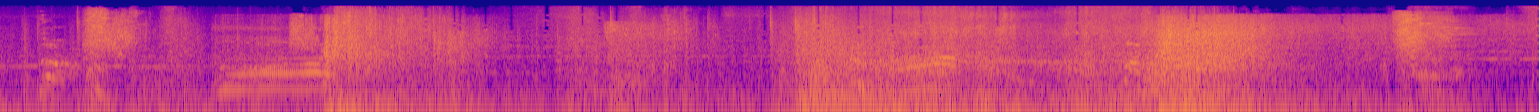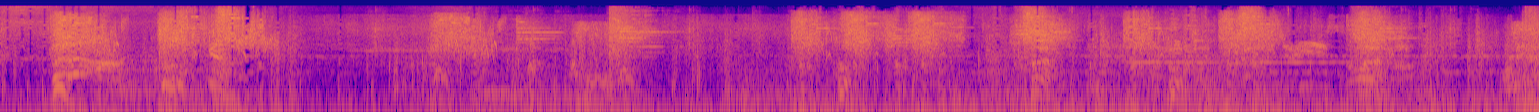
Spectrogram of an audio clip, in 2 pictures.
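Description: Swords clash and slash in quick, repeated metallic hits.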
